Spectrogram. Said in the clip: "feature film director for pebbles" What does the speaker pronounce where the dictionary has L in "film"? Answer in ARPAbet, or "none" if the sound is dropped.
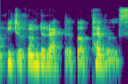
none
